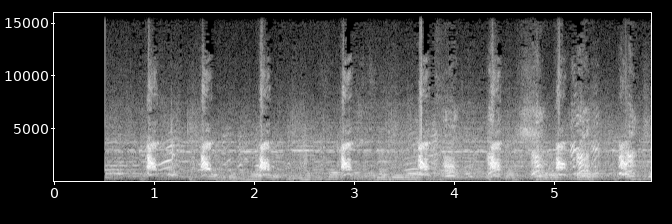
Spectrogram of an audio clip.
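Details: Standard Poodle barking during an agility run at the OPDES Agility Games in Akigase; sharp barks repeat roughly every half second to second after an initial silence, with a man talking and music behind.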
